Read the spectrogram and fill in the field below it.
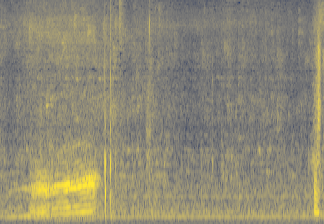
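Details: A snoring English Bulldog gives one low, rasping snore rising slightly in pitch, followed by quiet with a few clicks; he then wakes up.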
